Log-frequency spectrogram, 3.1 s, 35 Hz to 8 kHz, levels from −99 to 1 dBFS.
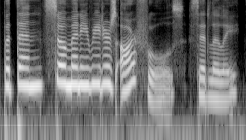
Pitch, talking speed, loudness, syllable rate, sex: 255 Hz, 175 wpm, -16 LUFS, 4.1 syllables/s, female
